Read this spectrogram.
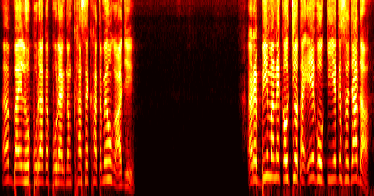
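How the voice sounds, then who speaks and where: A man's voice: extremely high pitch, unhurried, pauses often, pushed and bright, no echo. A man from Bihar with a Bihari Hindi accent, teaching a spoken English class and asking the students the same questions again and again. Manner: repetitive questioning, drills students. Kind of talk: classroom lesson.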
